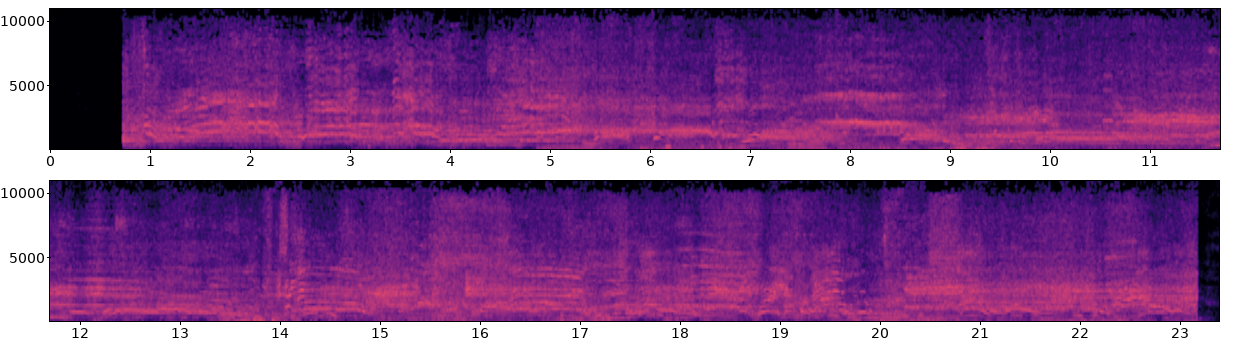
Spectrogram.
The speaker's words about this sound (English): Two arm wrestlers, the weightlifter, and the lady getting the tattoo screaming all at the same time.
